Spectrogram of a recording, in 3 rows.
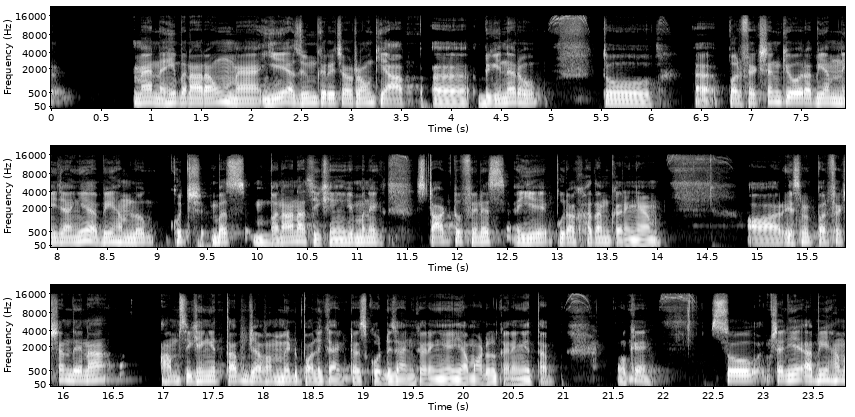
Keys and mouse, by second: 6.4-7.0 middle drag, 7.4-8.2 middle drag, 9.2-9.7 middle drag, 10.2-11.0 middle drag, 11.5-12.1 middle drag, 16.0-16.7 middle drag.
